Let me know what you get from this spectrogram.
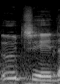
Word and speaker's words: Uche: This is not your regular Uche. – At Uche, that is UTCHAAY.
